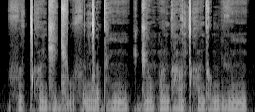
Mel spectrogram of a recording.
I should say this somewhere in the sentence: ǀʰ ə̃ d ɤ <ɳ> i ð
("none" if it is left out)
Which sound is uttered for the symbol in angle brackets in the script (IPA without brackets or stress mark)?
ŋ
